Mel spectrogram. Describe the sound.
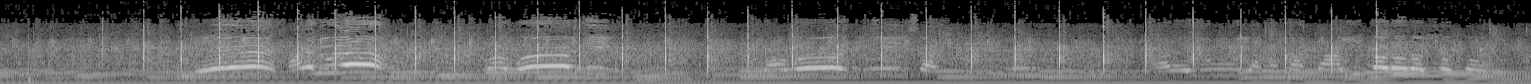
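An audience at a church service claps hands in praise of Jesus in a steady, even rhythm, about two sharp claps per second, for the whole stretch while voices rise and fall beneath.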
